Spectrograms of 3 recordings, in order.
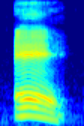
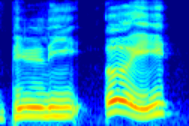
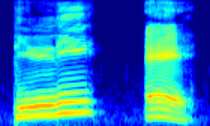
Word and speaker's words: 의: But when it's used as the particle 의, as this sort of meaning like an apostrophe 's' it is instead pronounced as 에.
